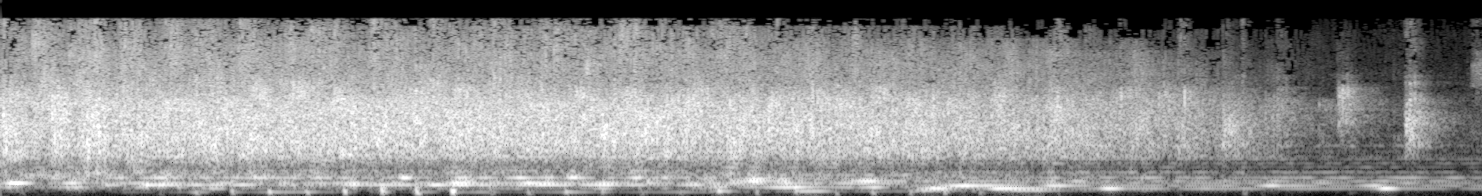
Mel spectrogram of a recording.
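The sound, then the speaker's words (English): A church audience claps and applauds steadily, a dense, sustained wash of many hands that gradually thins and fades toward the end, with a low murmur and a few scattered voices underneath. “Now, the reason why you're clapping is not because of the preacher.”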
